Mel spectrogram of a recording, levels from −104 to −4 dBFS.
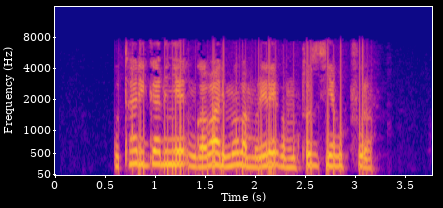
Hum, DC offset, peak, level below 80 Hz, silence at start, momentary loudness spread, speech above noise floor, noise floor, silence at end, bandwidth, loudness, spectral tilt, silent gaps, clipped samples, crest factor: none; under 0.1%; -4 dBFS; -50 dBFS; 0.6 s; 10 LU; 65 dB; -85 dBFS; 0.6 s; 7.8 kHz; -21 LUFS; -5.5 dB/octave; none; under 0.1%; 18 dB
